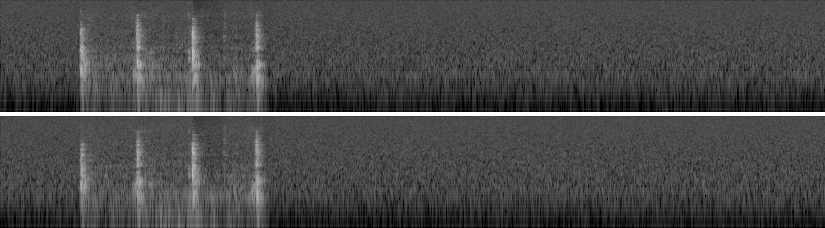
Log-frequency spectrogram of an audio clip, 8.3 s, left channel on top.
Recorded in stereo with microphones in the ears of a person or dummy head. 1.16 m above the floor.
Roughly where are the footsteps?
Left.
